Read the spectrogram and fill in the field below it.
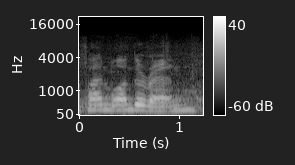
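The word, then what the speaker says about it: Van Wonderen: tayo SAP waffles sa fan wonder sa fan w wonder so Ang spelling niya is V pero pronunciation niya is Fan ang w niya p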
